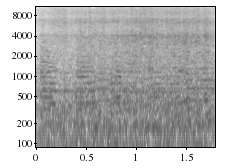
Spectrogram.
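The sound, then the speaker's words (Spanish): Heavy rain drums steadily on the roof and windows of a car being driven, a dense, continuous roar heard from inside the vehicle, loud and unbroken, with no voices. “Hoy sí está un poco fuerte la lluvia.”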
